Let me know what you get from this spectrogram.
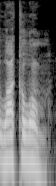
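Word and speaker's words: La Colombe: This is for Is it pronounced Lome? Is that right? Uh, La Colom.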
